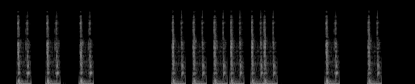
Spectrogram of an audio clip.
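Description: Computer keyboard typing: about a dozen keystrokes, three spaced ones, then a quick run of about seven, then two more, with dead silence between them.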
